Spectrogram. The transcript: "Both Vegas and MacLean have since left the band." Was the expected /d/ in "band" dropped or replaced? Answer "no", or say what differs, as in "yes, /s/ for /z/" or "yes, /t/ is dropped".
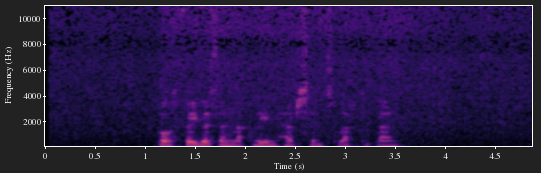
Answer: yes, /d/ is dropped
